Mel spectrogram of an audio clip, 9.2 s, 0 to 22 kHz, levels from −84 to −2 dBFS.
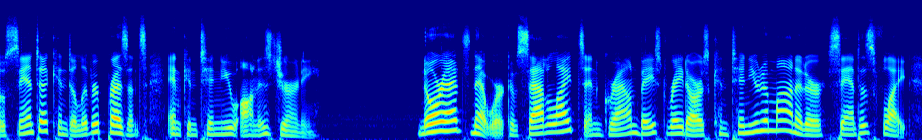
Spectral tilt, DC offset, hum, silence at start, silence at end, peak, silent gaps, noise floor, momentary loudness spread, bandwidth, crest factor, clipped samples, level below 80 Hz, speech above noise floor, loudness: -4 dB/octave; under 0.1%; none; 0 s; 0 s; -16 dBFS; none; -77 dBFS; 11 LU; 14.5 kHz; 20 dB; under 0.1%; -62 dBFS; 42 dB; -35 LUFS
